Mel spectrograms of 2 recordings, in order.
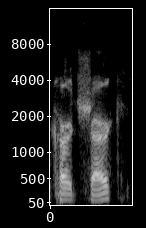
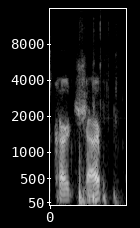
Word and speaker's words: card sharp: such thing as a card shark people just mispronounce the word it's card sharp oh cool and comes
